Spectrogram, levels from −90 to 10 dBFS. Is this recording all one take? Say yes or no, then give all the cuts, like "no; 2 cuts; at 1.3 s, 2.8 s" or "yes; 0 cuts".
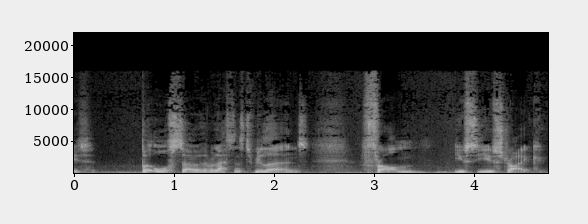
no; 1 cut; at 3.8 s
